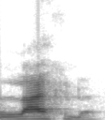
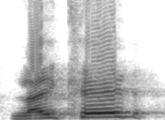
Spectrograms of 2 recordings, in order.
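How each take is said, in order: First: The -ed ending adds no extra syllable. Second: The -ed ending is said as an extra syllable.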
